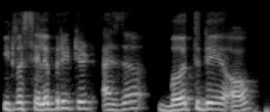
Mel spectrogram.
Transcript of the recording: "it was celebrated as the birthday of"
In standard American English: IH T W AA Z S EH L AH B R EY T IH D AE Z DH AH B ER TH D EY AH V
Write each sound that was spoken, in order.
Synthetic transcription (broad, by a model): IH T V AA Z S EH L AH B R EY T IH D AE Z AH B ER T D EY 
